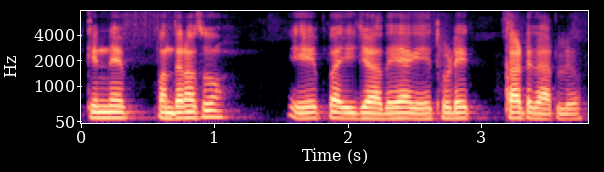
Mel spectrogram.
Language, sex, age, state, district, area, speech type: Punjabi, male, 18-30, Punjab, Amritsar, urban, spontaneous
